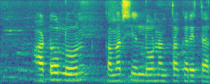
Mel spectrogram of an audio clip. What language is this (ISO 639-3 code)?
kan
